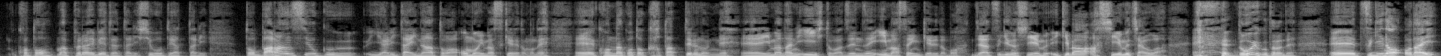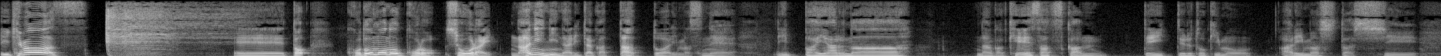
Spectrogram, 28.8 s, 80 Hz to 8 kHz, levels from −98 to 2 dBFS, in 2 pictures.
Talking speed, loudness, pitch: 345 characters per minute, -19 LUFS, 125 Hz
